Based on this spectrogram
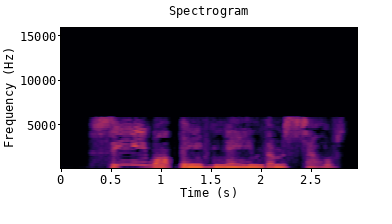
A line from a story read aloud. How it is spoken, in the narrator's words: said Fudge quietly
